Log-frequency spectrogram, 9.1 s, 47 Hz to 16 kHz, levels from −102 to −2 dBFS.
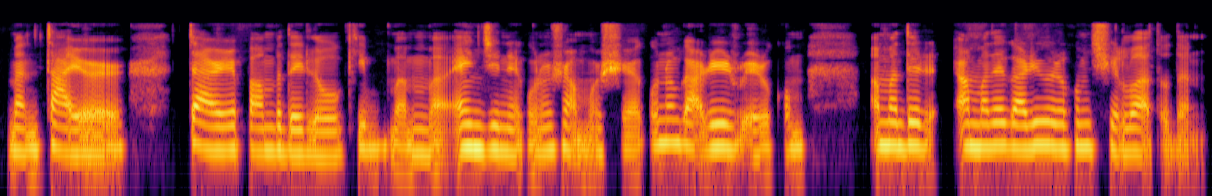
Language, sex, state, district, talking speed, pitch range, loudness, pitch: Bengali, female, West Bengal, Kolkata, 150 wpm, 175-205 Hz, -17 LUFS, 195 Hz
